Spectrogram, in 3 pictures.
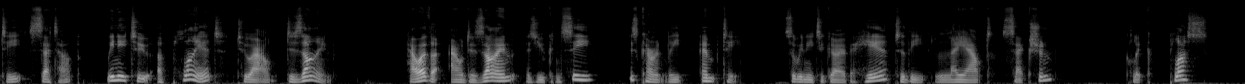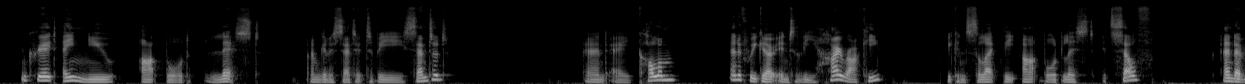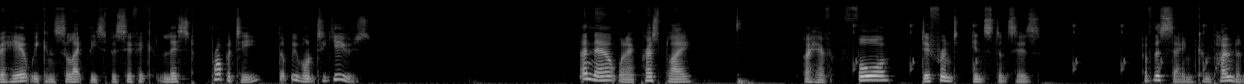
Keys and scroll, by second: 32.3 space.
